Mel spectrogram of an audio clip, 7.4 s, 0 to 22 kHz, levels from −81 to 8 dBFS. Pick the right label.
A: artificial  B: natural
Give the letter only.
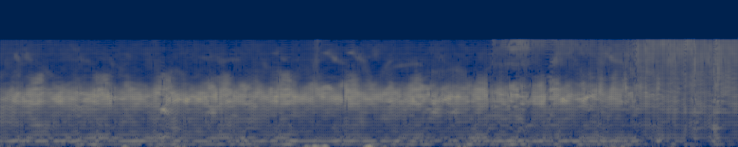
A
